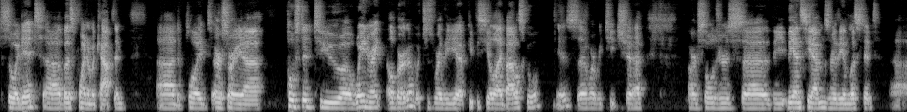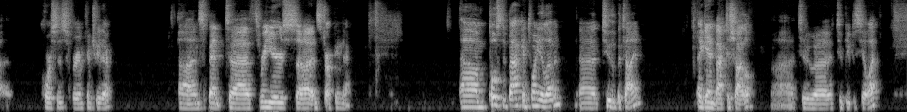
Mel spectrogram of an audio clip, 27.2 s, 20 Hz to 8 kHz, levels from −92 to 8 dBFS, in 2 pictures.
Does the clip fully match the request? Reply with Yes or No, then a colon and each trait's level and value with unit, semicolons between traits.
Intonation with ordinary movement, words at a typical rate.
Yes: average, 3.1 semitones; average, 165 wpm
